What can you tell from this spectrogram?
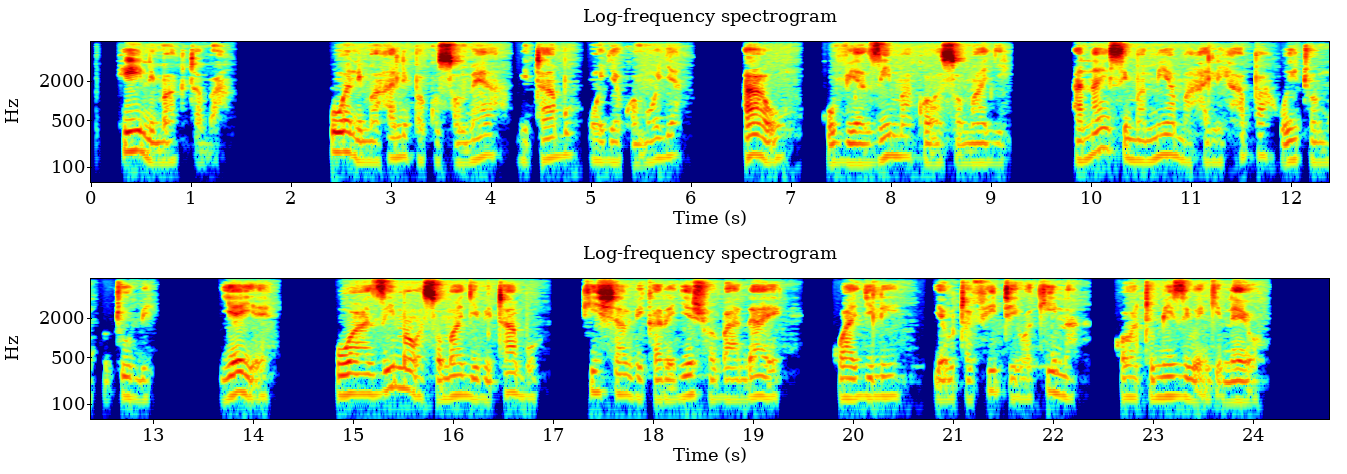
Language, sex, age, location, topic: Swahili, male, 25-35, Nairobi, education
